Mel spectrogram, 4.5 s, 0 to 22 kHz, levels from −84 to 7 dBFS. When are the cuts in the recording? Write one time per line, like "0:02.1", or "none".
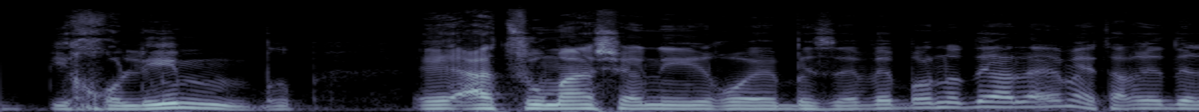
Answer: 0:01.4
